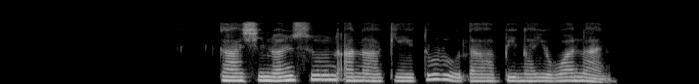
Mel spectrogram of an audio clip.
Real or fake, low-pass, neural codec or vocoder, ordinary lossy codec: fake; 7.2 kHz; vocoder, 22.05 kHz, 80 mel bands, WaveNeXt; Opus, 32 kbps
